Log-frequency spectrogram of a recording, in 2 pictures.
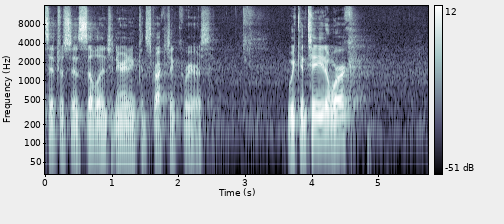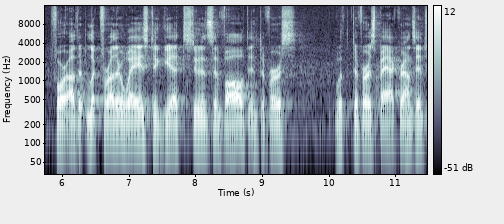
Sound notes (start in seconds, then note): none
